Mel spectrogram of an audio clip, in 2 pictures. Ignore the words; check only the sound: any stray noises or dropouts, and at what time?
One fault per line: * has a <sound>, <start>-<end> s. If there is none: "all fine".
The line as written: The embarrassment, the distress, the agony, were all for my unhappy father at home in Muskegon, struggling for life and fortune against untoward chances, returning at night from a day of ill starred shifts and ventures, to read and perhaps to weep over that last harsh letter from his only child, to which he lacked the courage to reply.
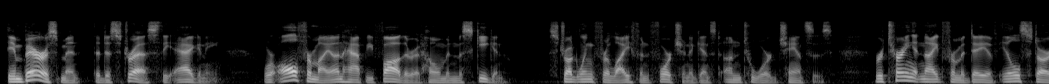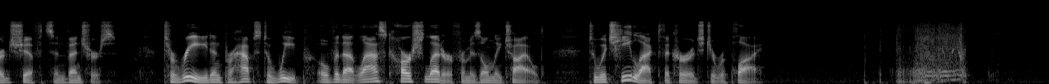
* has a squeak, 19.1-20.7 s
